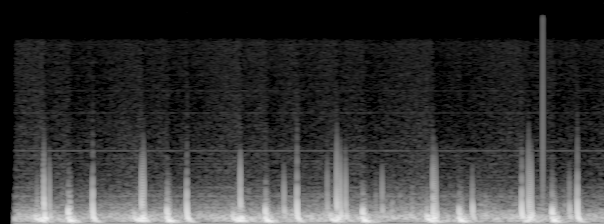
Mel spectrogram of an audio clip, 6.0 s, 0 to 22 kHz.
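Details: Hamman's sign heard on auscultation over the precordial area in pneumomediastinum, with a double-pericardium X-ray sign: irregular crunching, crackling bursts synchronous with the heartbeat at about 60 a minute over a low hum; mediastinal crunch.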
